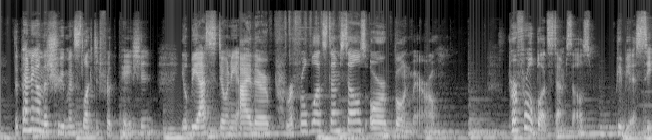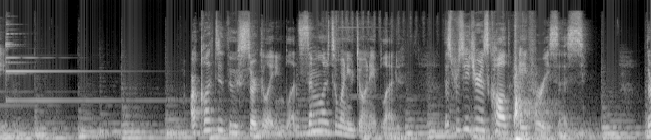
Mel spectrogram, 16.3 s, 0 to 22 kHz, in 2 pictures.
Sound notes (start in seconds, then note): 8.2 bell dings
